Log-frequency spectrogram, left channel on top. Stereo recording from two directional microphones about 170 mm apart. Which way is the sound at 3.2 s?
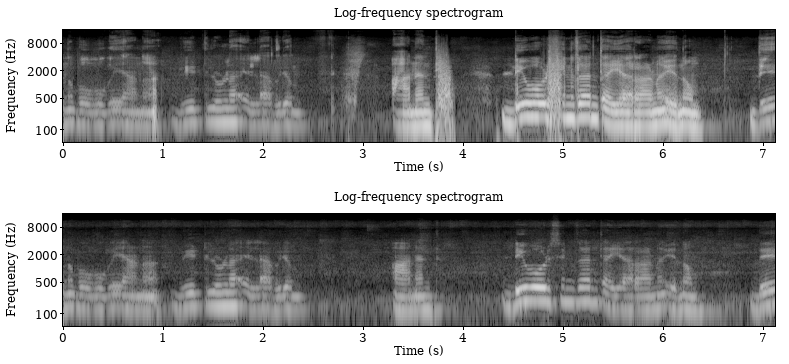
90° left.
